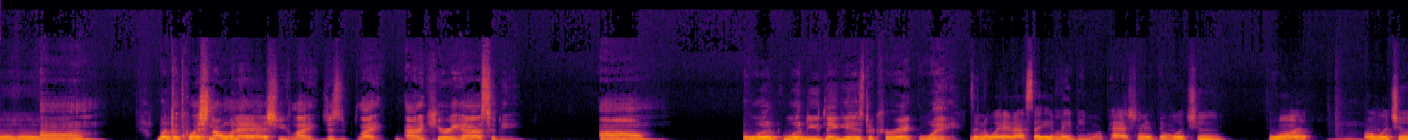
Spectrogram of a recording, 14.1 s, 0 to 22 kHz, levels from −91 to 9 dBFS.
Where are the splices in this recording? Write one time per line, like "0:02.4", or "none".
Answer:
0:07.4
0:09.7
